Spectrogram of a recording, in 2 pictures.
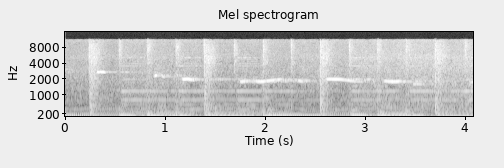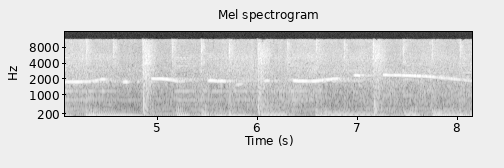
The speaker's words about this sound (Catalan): I clar, va quedar gravada amb els xiulets perquè ell no tenia la lletra escrita.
